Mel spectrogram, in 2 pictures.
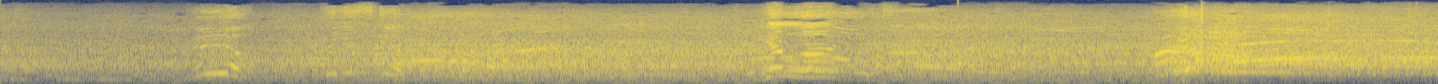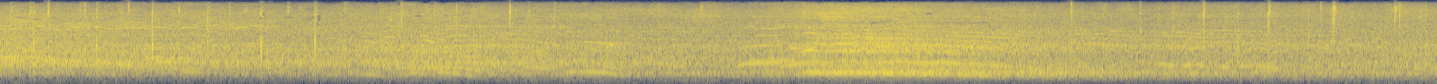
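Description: Fans shout and whoop close by.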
